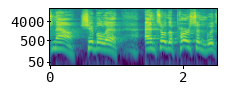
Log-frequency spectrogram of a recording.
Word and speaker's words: shibboleth: word and the word when they tried to say it came out instead of shibboleth it came out sibilant well for most of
